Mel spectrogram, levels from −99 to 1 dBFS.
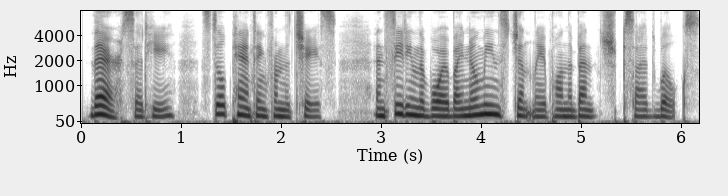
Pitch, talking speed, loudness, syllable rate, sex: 195 Hz, 205 wpm, -20 LUFS, 5.6 syllables/s, female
